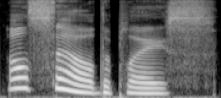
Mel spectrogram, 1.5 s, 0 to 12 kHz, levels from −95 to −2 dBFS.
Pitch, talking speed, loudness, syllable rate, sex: 240 Hz, 160 wpm, -16 LUFS, 3.8 syllables/s, female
